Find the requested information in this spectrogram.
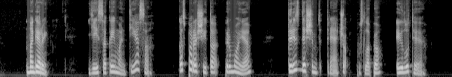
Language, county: Lithuanian, Klaipėda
